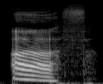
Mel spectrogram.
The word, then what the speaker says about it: earth: We don't pronounce the R. Earth. See how flat the tongue is? It doesn't curl.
